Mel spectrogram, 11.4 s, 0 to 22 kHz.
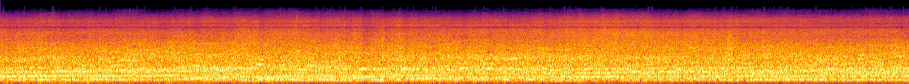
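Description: Several F2 stock car engines roar at full throttle as the cars race around a tarmac oval.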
